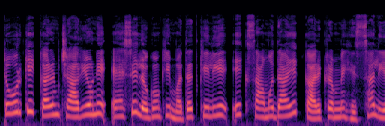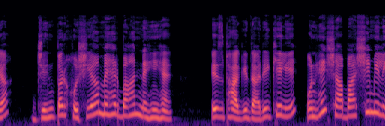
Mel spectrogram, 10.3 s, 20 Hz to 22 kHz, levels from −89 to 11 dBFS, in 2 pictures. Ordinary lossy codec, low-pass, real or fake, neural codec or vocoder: none; 14.4 kHz; real; none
